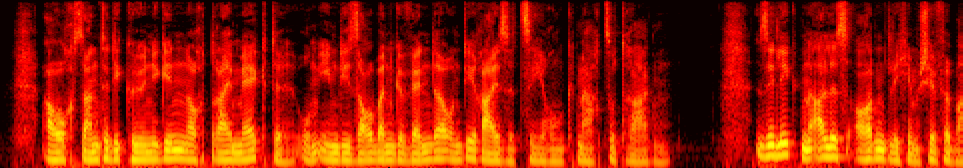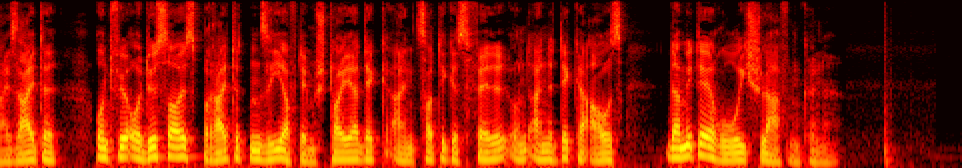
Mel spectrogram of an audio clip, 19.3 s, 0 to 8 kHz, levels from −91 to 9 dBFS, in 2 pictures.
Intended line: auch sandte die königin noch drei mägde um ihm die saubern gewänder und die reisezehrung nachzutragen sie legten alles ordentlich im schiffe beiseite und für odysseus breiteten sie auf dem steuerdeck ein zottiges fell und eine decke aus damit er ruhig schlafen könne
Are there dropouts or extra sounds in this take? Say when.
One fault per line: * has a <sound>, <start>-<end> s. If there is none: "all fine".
* has a thud, 18.5-18.8 s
